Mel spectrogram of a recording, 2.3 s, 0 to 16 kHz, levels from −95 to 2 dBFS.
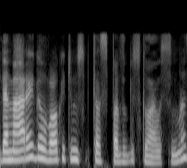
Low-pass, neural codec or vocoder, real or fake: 7.2 kHz; codec, 16 kHz, 1 kbps, FreqCodec, larger model; fake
